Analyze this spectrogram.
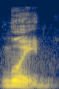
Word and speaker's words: Nguyen: kan lu tahu kan kalau orang Vietnat namanya semuanya nguyan kan ternyata dibacanya nguin.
